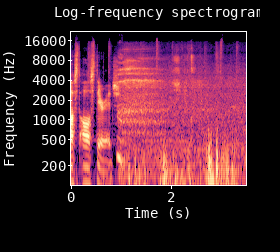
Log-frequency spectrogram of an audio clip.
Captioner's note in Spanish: viento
